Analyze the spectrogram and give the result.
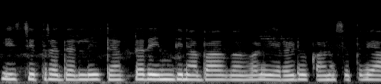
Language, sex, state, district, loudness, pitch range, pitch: Kannada, female, Karnataka, Koppal, -15 LUFS, 215-230 Hz, 225 Hz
